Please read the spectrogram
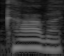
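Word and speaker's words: kāma: That word kama, K long A M A,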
